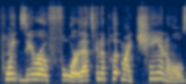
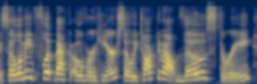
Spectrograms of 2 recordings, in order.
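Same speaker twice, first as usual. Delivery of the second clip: normal talking voice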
